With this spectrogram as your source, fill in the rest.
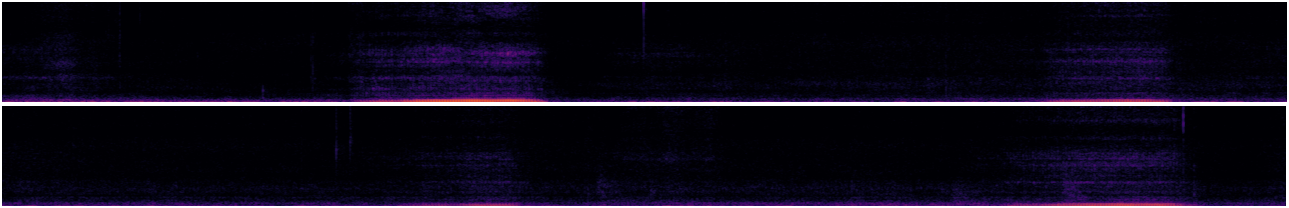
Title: snoring while sleeping|good or bad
